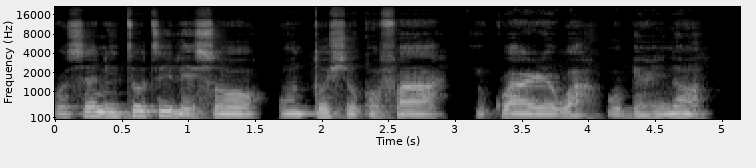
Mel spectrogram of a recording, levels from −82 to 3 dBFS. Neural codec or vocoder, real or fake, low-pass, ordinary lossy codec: none; real; none; none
